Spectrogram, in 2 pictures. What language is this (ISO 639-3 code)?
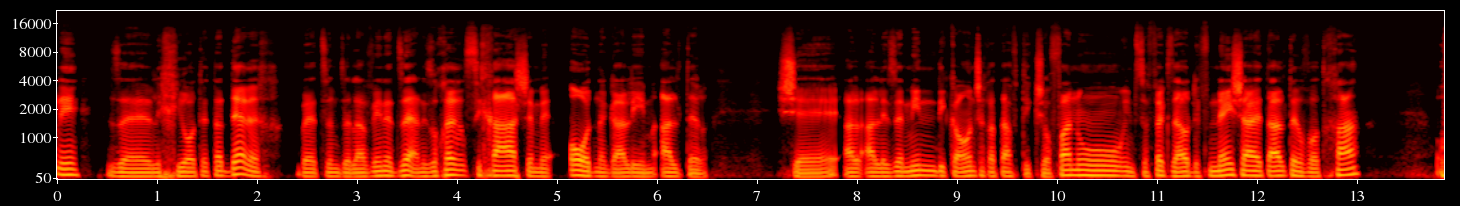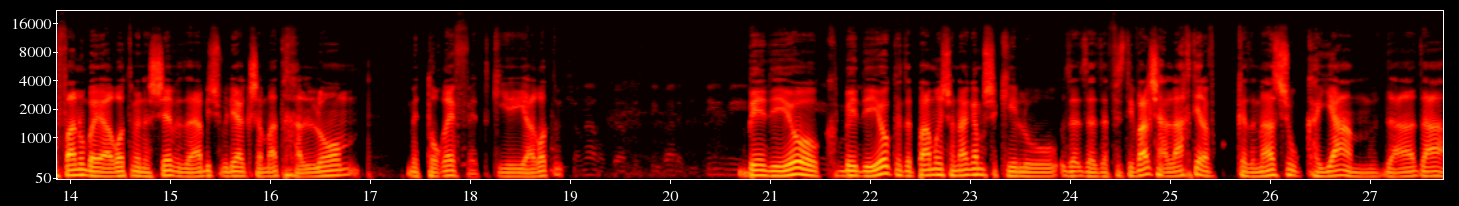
heb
